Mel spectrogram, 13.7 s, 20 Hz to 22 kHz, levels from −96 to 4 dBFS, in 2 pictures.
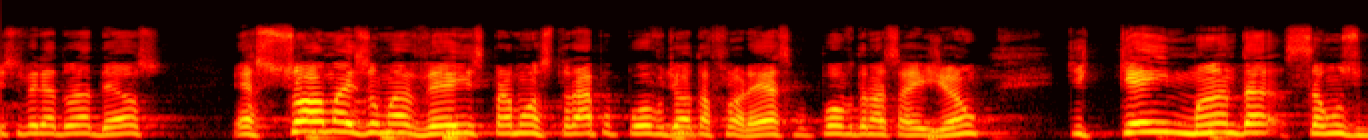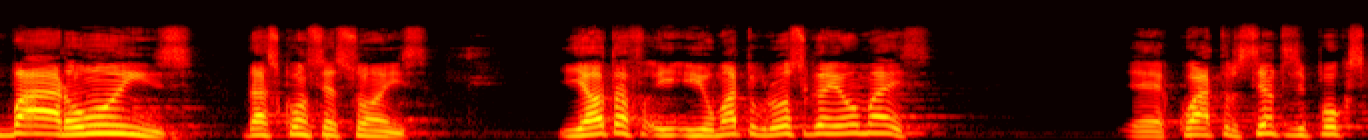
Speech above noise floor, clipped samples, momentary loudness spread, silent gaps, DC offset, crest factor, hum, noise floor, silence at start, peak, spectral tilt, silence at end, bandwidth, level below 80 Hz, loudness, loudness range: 56 dB; under 0.1%; 12 LU; none; under 0.1%; 16 dB; none; -84 dBFS; 0 s; -12 dBFS; -5 dB/octave; 0.05 s; 10.5 kHz; -76 dBFS; -28 LUFS; 4 LU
